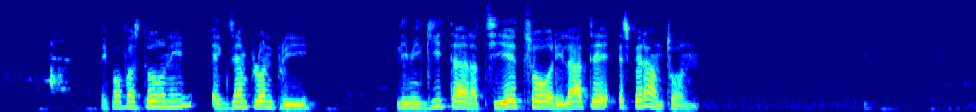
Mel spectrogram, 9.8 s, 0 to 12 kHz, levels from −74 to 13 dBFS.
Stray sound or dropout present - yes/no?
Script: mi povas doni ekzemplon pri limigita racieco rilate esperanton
no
